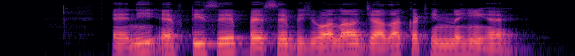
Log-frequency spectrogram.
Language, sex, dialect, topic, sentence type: Hindi, male, Marwari Dhudhari, banking, statement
